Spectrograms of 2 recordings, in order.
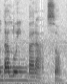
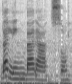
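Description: First: Dallo imbarazzo with the full o of dallo kept, dallo and imbarazzo as two separate words; wrong full form. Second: Dallo imbarazzo run together as dall'imbarazzo, the o of dallo dropped; correct elided form. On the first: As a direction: say dallo imbarazzo without eliding the o. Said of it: "isso daqui é errado". (forma errada: dallo imbarazzo com o o de dallo pronunciado) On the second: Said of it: "Então, fica". (forma certa: dallo imbarazzo dito dall'imbarazzo, sem o o) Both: Shown as a demonstration.

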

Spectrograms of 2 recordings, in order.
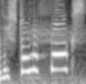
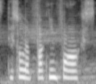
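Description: First: Shrieks it out, much higher; shocked shriek. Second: Said in the usual way. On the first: Real, not acted. Fan watching a music video shrieks in shock. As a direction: squeal of disbelief at the screen.

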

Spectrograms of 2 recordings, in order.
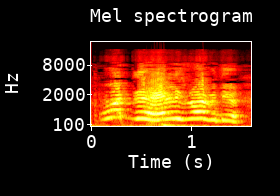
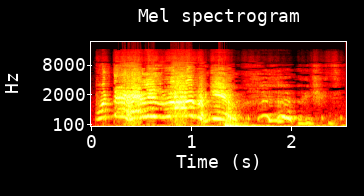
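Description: First: Louder, higher, breaking into laughter; laughing-crying yell. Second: Slow, louder, much higher bellow; furious shout. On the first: Repeating the outburst at Microsoft, laughing yell. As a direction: yell it again, cracking up. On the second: Raging at Microsoft at the rant's peak, furious shout. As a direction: roar it at them. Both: Real, not acted.

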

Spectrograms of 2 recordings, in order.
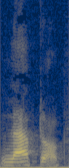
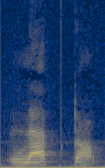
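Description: First: Said in the usual way. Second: laptop split in two, "lap... top"; laptop broken into two separate beats; syllable by syllable. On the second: Shown as a demonstration. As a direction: pause between the two halves of laptop. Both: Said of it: "उनको अलहदा-अलहदा बोलना होता है".

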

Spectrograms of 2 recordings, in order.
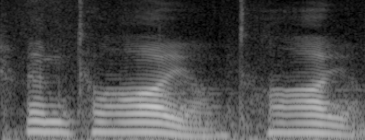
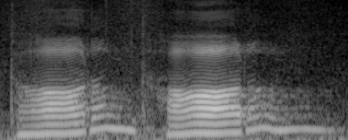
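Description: First: Sung, drooping, gently mournful ta-yum; sung, slow, wistful little tune; sung, little sad. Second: Sung, light, lilting rise on each ta-dum; sung, like announcing good news in a little tune; sung, bright and cheery. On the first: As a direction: sing the syllables with a falling sigh. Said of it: "little sad". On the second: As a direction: sing the syllables cheerily, lifting upward. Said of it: "bright and cheery". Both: Shown as a demonstration.

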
